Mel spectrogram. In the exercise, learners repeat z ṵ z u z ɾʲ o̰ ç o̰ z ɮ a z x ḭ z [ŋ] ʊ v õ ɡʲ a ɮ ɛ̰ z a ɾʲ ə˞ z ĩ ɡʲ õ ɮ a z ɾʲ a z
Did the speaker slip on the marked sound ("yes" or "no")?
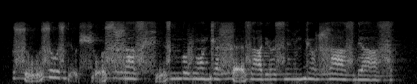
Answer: no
